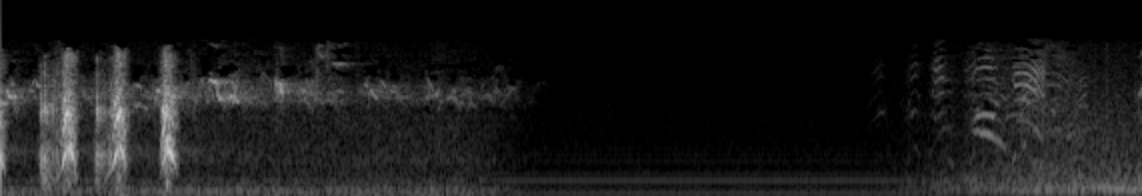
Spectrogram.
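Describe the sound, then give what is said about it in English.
A dog, the family dog Wilbur, barks three times in quick succession, loud, followed by a thinner whining tone that fades out; after a pause, faint chirping sounds appear. “I take walks with my big brother, Bill, and our dog, Wilbur.”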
